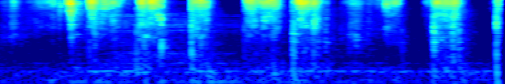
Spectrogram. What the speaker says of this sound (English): we are going to shuffle you. This is a very new deck for me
